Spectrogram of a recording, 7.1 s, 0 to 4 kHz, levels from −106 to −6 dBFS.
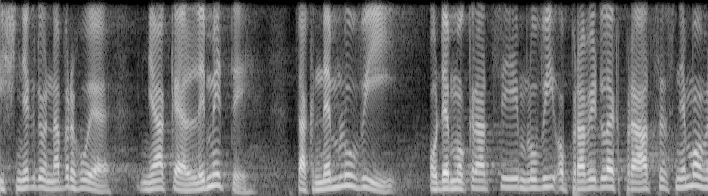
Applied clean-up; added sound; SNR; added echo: none; none; none; none.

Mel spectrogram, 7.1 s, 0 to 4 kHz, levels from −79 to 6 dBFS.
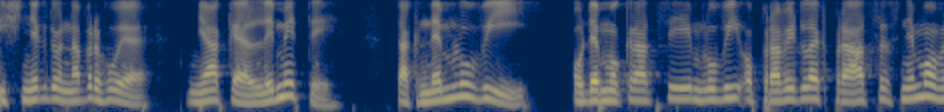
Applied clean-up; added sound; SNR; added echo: neural mask model DeepFilterNet 3.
